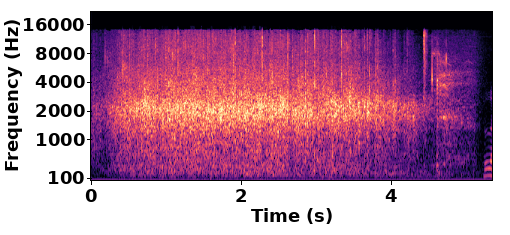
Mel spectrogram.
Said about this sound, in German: Bitte Applaus.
